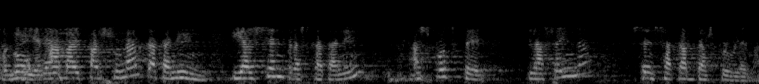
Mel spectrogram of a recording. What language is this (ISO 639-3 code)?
cat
